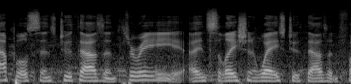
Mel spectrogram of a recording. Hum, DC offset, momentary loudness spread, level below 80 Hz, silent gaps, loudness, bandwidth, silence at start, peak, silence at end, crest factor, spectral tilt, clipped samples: none; under 0.1%; 5 LU; -46 dBFS; none; -27 LUFS; 15 kHz; 0 s; -10 dBFS; 0 s; 16 dB; -4.5 dB/octave; under 0.1%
